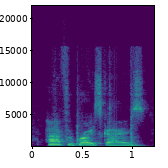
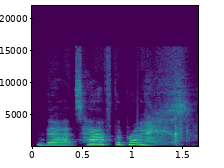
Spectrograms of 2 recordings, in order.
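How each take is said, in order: First: "Half the price" said through a laugh, louder; giggling stress on "Half the price"; laughing repeat. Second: "half the price" drawn out very slowly; drawn-out stress on "half the price"; slow emphasis. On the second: Stresses the price once more. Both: Real, not acted.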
